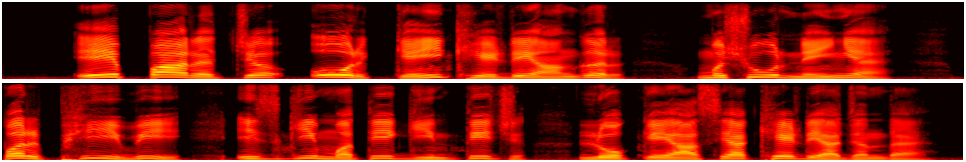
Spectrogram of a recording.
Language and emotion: Dogri, neutral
